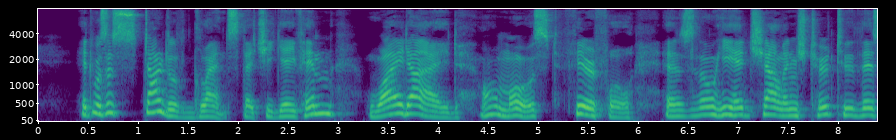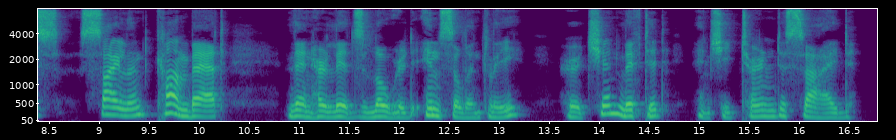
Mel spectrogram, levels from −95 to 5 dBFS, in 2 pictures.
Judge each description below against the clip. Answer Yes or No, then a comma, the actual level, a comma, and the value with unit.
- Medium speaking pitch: Yes, medium, 160 Hz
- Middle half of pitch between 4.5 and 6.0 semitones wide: Yes, wide, 5.6 semitones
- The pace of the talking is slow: Yes, slow, 125 wpm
